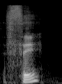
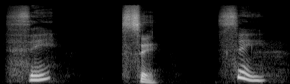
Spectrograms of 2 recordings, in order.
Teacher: in Spain, the letter C is pronounced the, and in Latin America, it's pronounced se.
